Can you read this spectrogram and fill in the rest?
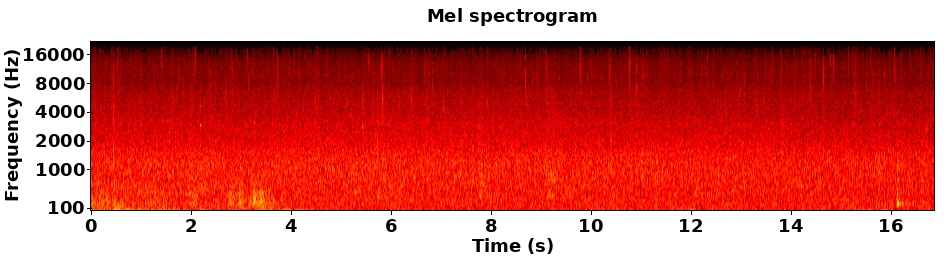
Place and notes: {"title": "Köln, Maastrichter Str., backyard balcony - spring rain, thunder", "date": "2014-04-23 19:20:00", "description": "spring rain and thunder, early evening in the backyard\n(Sony PCM D50)", "latitude": "50.94", "longitude": "6.93", "altitude": "57", "timezone": "Europe/Berlin"}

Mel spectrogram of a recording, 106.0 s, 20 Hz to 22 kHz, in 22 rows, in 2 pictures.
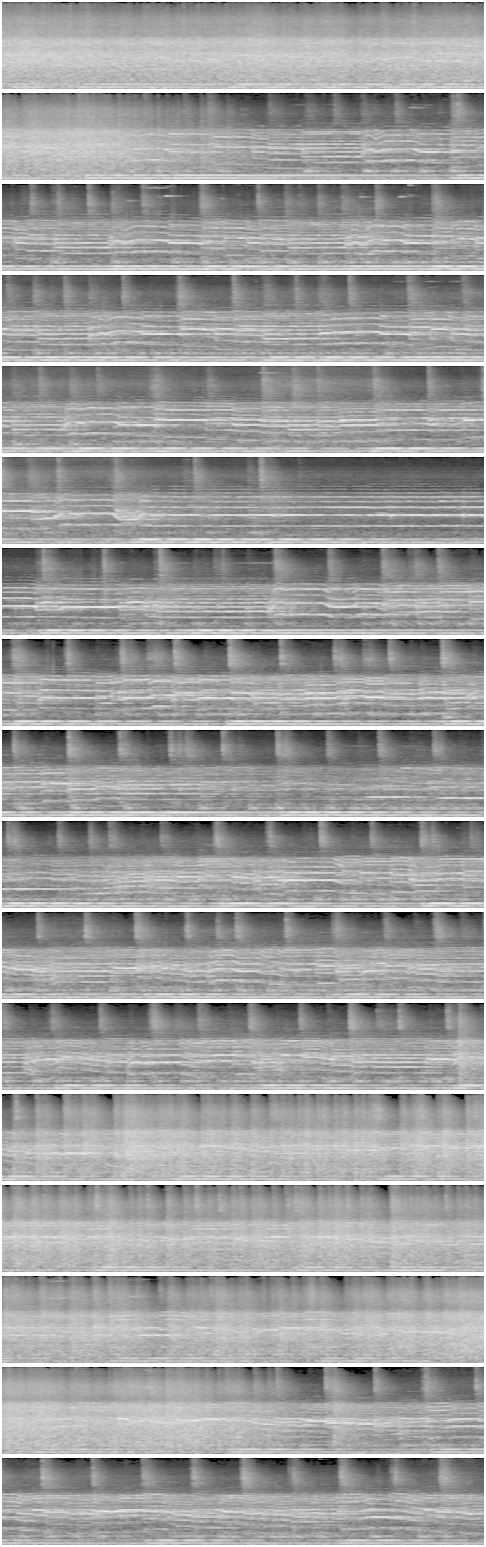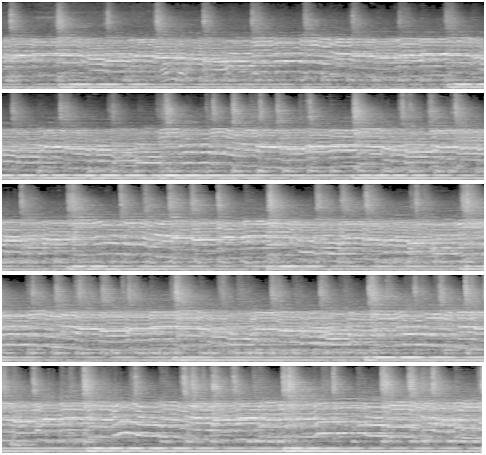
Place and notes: {"title": "台北大橋, 大同區, 台北市 - Under the bridge", "date": "2017-06-05 19:05:00", "description": "Traditional temple festivals, Under the bridge, “Din Tao”ßLeader of the parade, Firecrackers", "latitude": "25.06", "longitude": "121.51", "altitude": "12", "timezone": "Asia/Taipei"}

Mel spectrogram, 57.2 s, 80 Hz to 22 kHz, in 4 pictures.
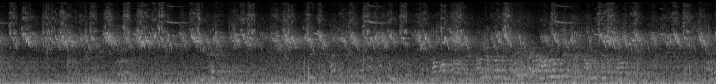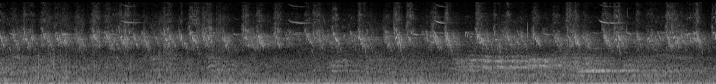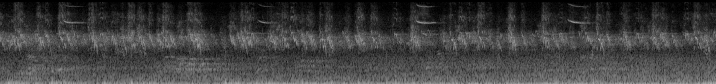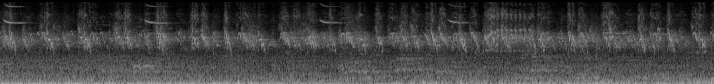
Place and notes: {"title": "playground, Maybachufer, Berlin, Deutschland - playground ambience", "date": "2020-03-22 18:00:00", "description": "cold SUnday early evening, playground Schinkestr./Maybachufer, normally you'd expect a few parents with kids here, but it's cold and there's corona virus spreading. A few youngsters playing soccer, very rough and obviously contrary to the rules of conduct demanded by the government.\n(Sony PCM D50, DPA4060)", "latitude": "52.49", "longitude": "13.42", "altitude": "39", "timezone": "Europe/Berlin"}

